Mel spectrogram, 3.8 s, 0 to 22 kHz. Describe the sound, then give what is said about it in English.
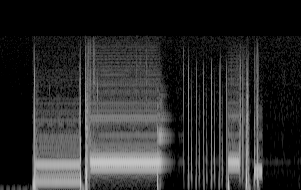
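A telephone is picked up on a step-by-step exchange in Siler City and a 6 is dialed. A loud steady two-part tone sounds, then six rapid dial pulse clicks, then short clipped tone bursts. “Now here's the sound of picking up the Siler City step and dialing a 6.”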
